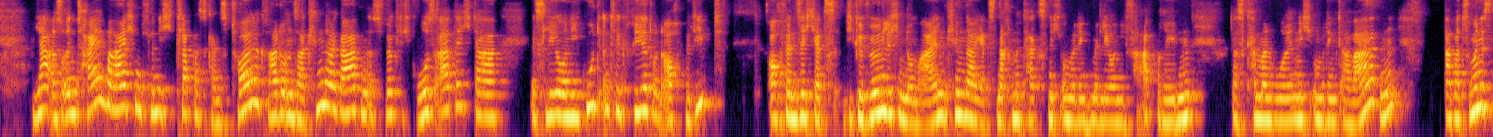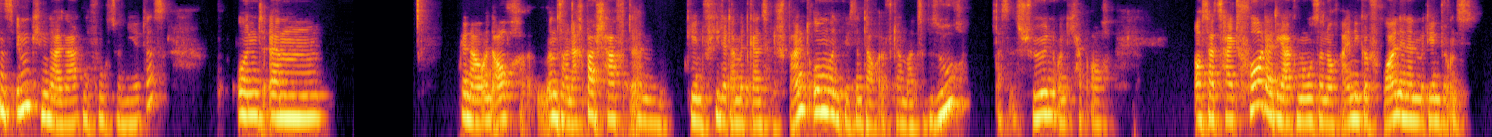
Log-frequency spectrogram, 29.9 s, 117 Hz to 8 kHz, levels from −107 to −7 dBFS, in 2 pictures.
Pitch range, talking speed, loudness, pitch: 190-245 Hz, 190 wpm, -19 LUFS, 215 Hz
